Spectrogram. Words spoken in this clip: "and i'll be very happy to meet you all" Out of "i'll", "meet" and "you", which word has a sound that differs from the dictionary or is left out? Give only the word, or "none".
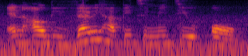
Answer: none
